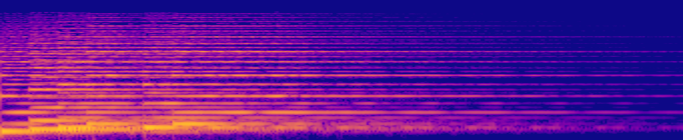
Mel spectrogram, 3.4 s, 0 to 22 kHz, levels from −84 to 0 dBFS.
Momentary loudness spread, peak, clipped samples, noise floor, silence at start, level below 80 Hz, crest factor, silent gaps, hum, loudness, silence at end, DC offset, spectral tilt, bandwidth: 21 LU; -2 dBFS; under 0.1%; -54 dBFS; 0 s; -64 dBFS; 16 dB; none; none; -16 LUFS; 1.05 s; under 0.1%; -4 dB/octave; 16 kHz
